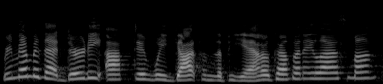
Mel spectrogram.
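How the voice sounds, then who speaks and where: A long-suffering wife, acted by a woman in an old-time radio comedy. She chides and teases wryly in a fairly high voice with very animated intonation. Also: brisk. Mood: wry, teasing. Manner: dry, chiding, wry.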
